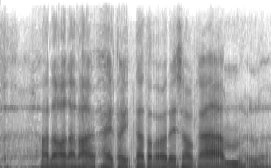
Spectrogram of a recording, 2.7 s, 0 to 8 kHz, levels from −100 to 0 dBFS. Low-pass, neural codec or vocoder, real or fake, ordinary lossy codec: 7.2 kHz; autoencoder, 22.05 kHz, a latent of 192 numbers a frame, VITS, trained on many speakers; fake; Opus, 16 kbps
